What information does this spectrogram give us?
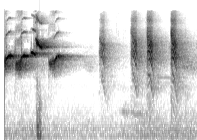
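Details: Double-collared seedeater calling, used to excite and teach another male: a run of high warbled whistles followed by four short, buzzy chip notes spaced about half a second apart.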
